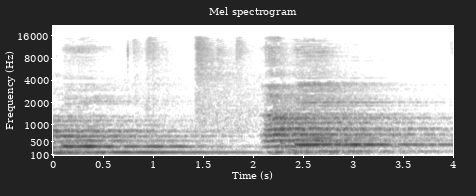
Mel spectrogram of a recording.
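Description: A voice chanting long, level held notes in two phrases of about two seconds each, the second starting about two seconds in.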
